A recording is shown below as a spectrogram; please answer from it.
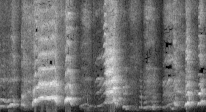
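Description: People laughing loudly and shrieking in a few high-pitched bursts, the loudest about a second in and just after two seconds.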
